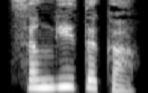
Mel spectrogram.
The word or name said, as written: ಸಾಂಕೇತಿಕ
